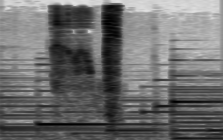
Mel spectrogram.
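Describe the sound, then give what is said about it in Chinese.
A gentle, light kiss imitated by a voice reading a children's story, showing how a baby mouse kisses its father: a breathy, slightly squeaky smack ending in one quick, sharp pop, over a soft, steady musical tone. “老鼠宝宝可是会给他爸爸一个温柔的、轻轻的吻，就像这样。”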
